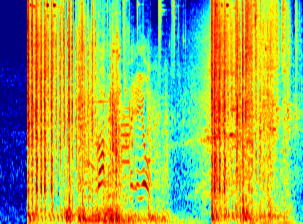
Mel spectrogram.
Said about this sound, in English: Oh, somebody's sniping him.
